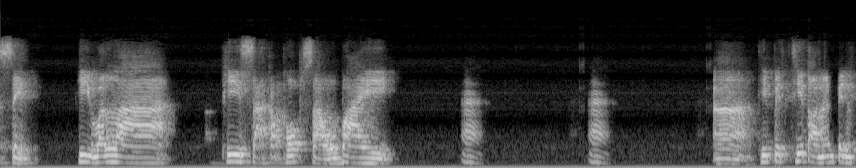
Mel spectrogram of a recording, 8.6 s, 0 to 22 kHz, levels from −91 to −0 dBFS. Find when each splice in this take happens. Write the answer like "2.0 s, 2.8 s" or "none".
5.8 s

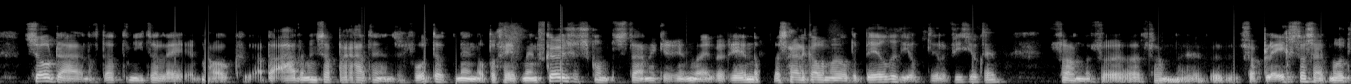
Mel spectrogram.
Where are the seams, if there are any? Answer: 2.0 s, 5.4 s, 7.6 s, 9.8 s

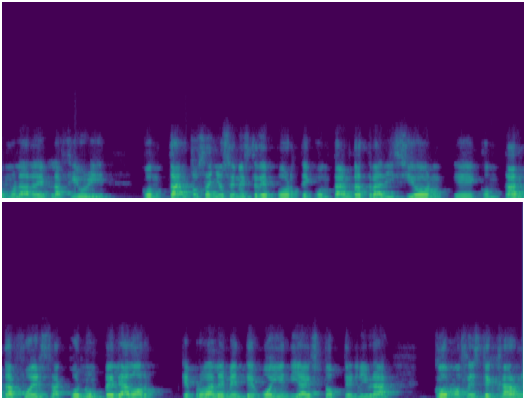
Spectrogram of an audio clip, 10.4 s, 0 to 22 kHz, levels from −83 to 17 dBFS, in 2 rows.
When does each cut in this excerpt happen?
8.8 s

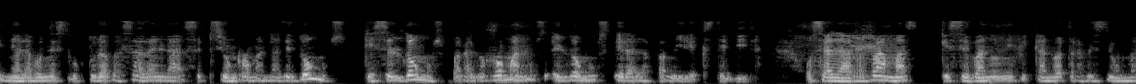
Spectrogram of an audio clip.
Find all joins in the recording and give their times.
3.6 s, 9.3 s

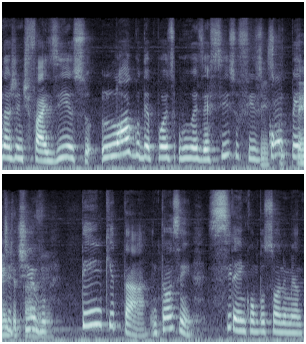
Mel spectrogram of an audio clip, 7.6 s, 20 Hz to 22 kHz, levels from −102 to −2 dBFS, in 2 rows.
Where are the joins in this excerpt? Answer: 2.1 s, 6.6 s

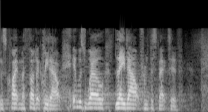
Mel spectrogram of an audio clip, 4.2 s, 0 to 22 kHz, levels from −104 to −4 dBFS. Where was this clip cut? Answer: 1.0 s, 1.7 s, 3.0 s

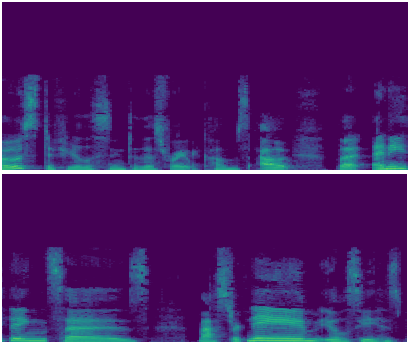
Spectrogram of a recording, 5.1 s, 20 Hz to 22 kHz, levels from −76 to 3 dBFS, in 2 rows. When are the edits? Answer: 1.2 s, 2.8 s, 4.0 s

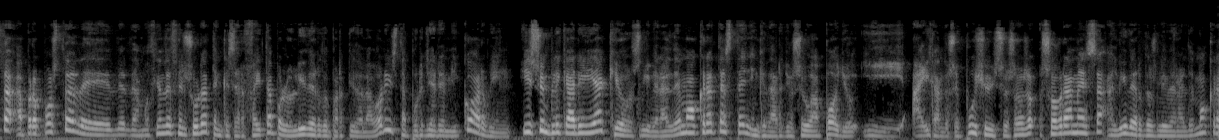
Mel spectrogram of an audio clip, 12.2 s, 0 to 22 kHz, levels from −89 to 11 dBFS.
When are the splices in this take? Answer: 5.2 s, 9.3 s

